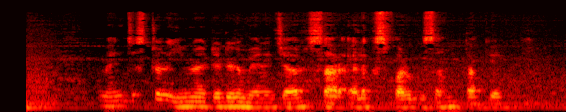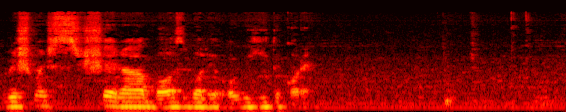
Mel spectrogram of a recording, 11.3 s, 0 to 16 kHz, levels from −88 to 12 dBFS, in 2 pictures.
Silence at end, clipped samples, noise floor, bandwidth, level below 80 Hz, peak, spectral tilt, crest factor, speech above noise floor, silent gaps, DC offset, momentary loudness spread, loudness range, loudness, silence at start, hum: 0 s; under 0.1%; -57 dBFS; 11.5 kHz; -62 dBFS; -12 dBFS; -4 dB/octave; 20 dB; 27 dB; none; under 0.1%; 23 LU; 8 LU; -30 LUFS; 0.25 s; none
